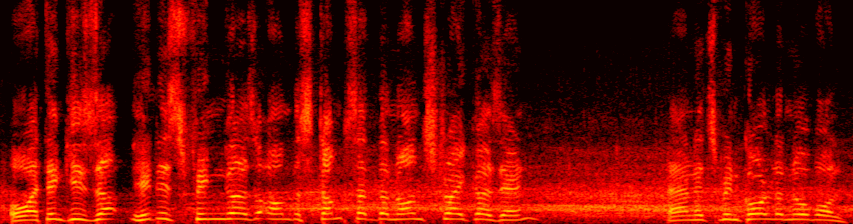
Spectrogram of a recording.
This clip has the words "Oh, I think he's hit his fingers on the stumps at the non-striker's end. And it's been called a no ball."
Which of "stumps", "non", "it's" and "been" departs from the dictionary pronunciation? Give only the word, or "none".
none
